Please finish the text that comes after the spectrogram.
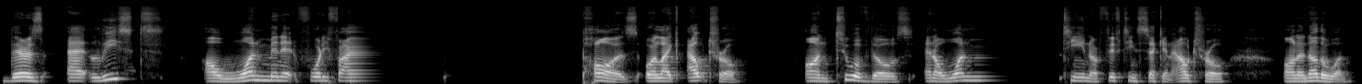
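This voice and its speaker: A young man with a fairly high voice reviews an album in casual chat. He argues his points emphatically and fires off rhetorical questions. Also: takes it slowly, pauses often, fairly bright tone. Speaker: music review host.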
